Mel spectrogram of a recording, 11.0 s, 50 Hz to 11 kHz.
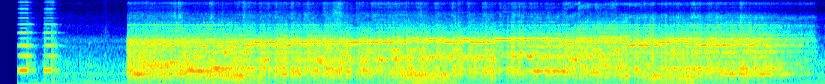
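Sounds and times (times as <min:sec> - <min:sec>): short electronic beeps: 0:00.2 - 0:00.9
loud music: 0:01.7 - 0:10.9.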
